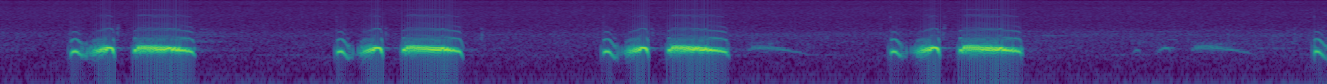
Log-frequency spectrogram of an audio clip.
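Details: A decoy spotted dove repeats its broken coo to draw in wild doves. Four phrases about two seconds apart, each a hooked note and clipped coo into a long coo, some with a soft descending tail note. A faint low hum runs beneath.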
